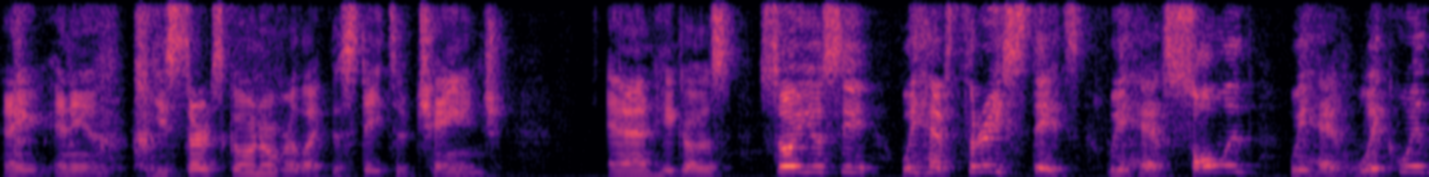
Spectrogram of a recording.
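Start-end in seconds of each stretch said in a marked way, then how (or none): 4.7-8.9 wobbly, high-pitched, bad attempted Russian accent. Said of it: "That's not sounding Russian at all".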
